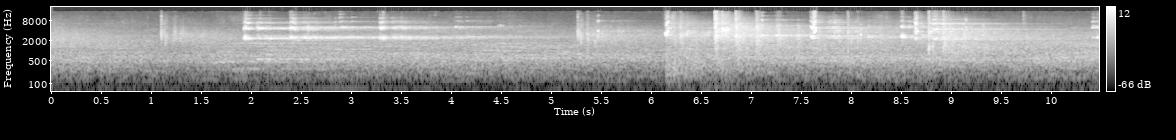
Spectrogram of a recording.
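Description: A frontón ball bouncing on the floor and smacking against the walls of an indoor court during a serve and rally. Each hit echoes in the hall, and some brief high-pitched ringing comes with the knocks.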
